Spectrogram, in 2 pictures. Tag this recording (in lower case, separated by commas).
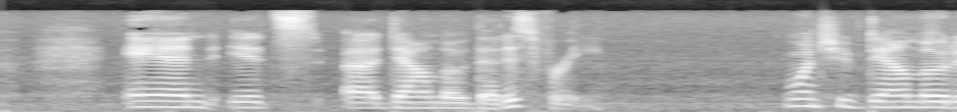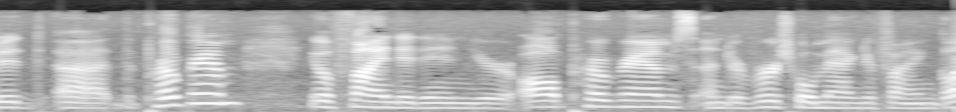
speech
